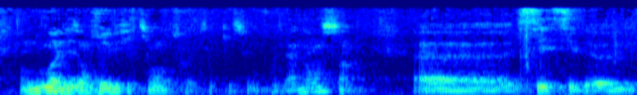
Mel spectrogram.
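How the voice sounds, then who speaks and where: A man's voice with audible room echo. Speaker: association representative. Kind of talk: workshop presentation with discussion. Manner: fast; hesitant, many fillers.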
